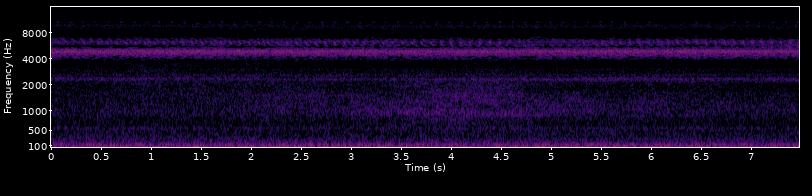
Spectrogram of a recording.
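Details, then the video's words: Insects in a relaxation recording give a steady, continuous high-pitched buzzing trill, with several layered bands droning without pause over the whole stretch and a faint low rumble beneath. "Various Nature & Insects Sounds"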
